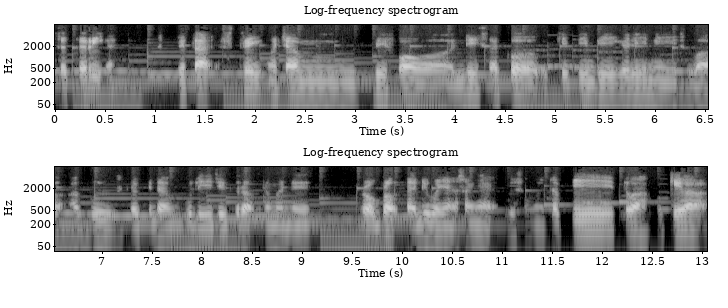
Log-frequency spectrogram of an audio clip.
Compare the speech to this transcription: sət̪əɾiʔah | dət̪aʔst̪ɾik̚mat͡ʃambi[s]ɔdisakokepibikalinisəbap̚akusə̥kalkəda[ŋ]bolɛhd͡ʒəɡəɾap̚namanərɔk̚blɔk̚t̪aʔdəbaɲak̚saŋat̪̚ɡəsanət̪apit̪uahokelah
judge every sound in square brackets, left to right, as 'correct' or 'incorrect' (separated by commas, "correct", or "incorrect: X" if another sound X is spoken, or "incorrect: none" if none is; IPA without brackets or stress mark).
incorrect: f, correct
